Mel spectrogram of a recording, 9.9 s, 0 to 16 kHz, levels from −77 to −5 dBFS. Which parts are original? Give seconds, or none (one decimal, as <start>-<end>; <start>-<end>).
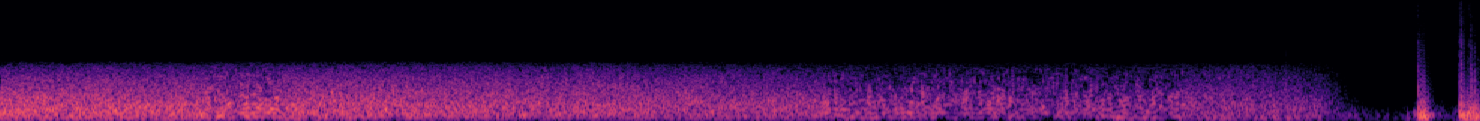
0.0-1.4; 1.9-5.5; 7.9-9.9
